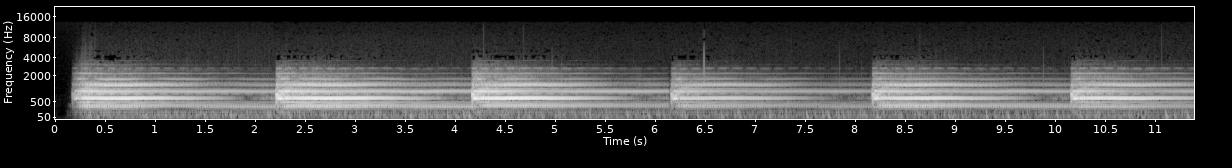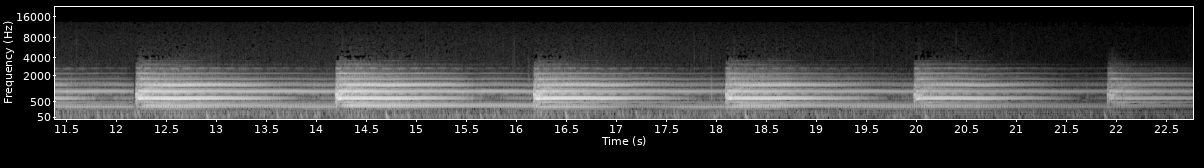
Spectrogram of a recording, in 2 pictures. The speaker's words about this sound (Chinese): 有一天，他来到了泰晤士河畔，正当他绝望地想从岸上跳下河里时，忽然听到了教堂的钟声。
